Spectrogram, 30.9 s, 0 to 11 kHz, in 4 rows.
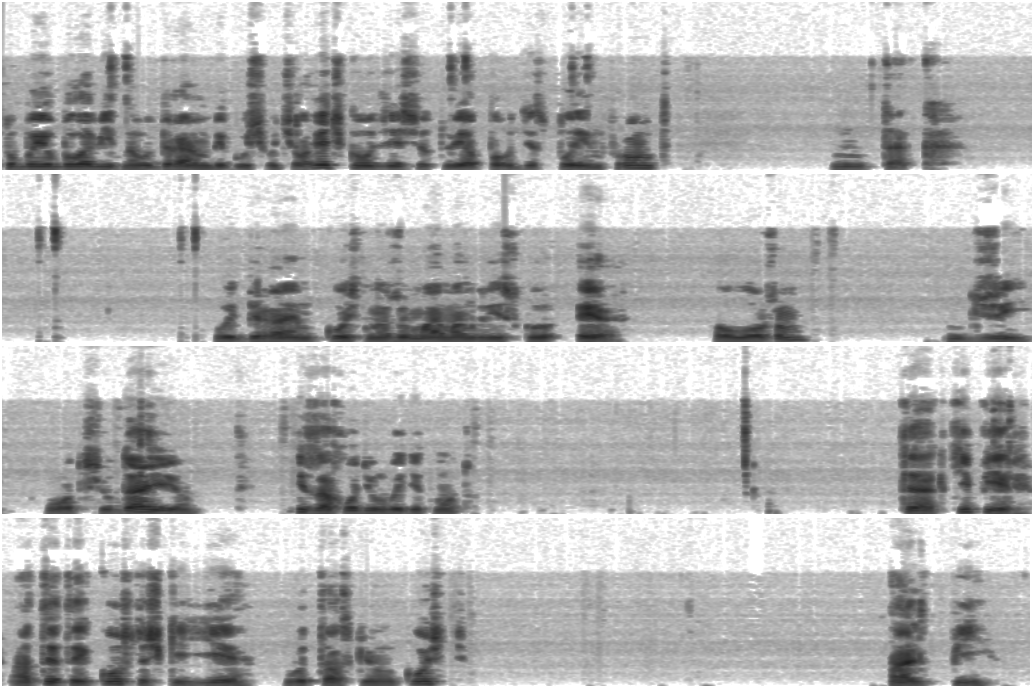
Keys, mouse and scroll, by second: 0.7 click, 3.2 click, 4.1 click, 7.8 click, 8.9 click, 10.3 r, 14.5 g, 17.4 click, 22.7 click, 24.4 e, 27.3 click, 29.7 alt+p.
